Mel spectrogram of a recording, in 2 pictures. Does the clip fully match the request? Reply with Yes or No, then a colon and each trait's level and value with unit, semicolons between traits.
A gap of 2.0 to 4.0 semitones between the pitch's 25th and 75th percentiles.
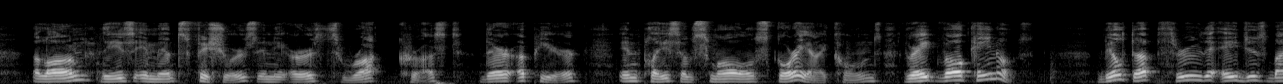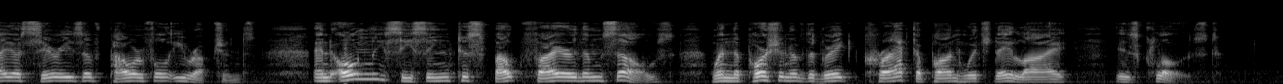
No: average, 4.4 semitones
